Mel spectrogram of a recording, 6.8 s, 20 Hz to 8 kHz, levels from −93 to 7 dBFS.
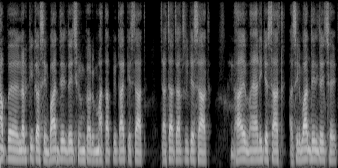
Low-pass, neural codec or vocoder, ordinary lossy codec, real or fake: none; codec, 16 kHz, 1 kbps, FunCodec, trained on LibriTTS, 50 frames a second; none; fake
